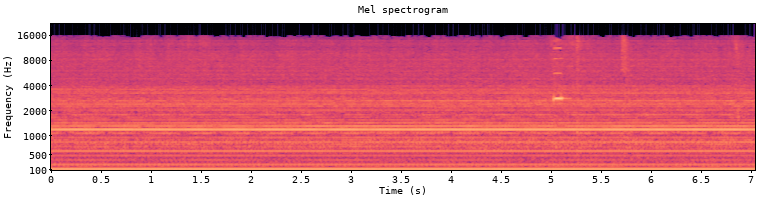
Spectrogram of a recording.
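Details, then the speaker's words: Rotary phase converter powering a Frymaster FMH222 industrial electric fryer under load while heating: a loud, steady, deep electrical hum with no knocking or pitch wander; normal hum under load. "for the noise because i have a phase converter so when there's a loud when it's loaded it makes this noise and it's it's normal"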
